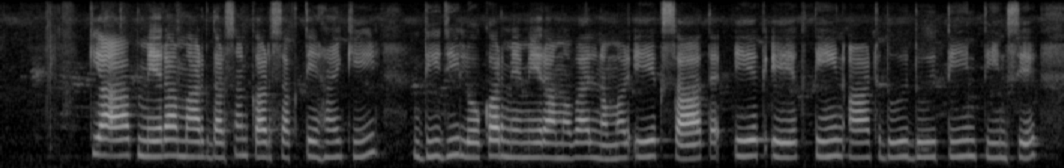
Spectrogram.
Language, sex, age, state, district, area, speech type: Hindi, female, 60+, Bihar, Madhepura, urban, read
